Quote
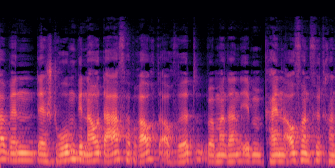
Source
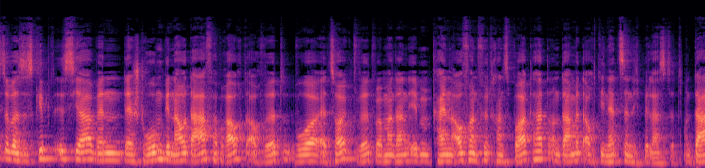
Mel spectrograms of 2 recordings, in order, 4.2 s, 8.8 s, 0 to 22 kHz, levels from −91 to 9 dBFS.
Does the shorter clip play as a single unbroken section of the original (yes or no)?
no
